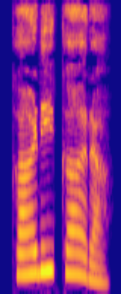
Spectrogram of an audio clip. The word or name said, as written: ಕಾಡೀಖಾರ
